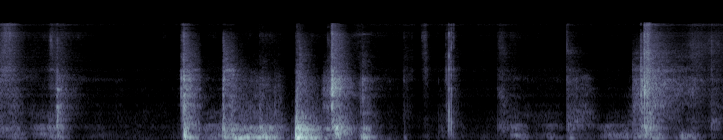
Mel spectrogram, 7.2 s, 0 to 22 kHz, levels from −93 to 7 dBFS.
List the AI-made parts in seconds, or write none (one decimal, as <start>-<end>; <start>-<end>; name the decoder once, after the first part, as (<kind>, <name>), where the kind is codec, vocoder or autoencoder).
0.0-2.4 (codec, SNAC); 3.7-7.2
